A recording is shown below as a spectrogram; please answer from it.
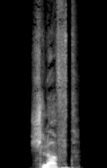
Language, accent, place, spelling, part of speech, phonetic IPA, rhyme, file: German, Germany, Berlin, schlofft, verb, [ʃlɔft], -ɔft, De-schlofft.ogg
- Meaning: second-person plural preterite of schliefen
